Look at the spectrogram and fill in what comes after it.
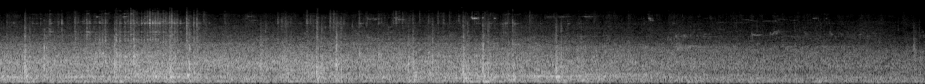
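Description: Miniature railway passenger carriages rolling past on the rails, a steady clatter of wheels on track with scattered clicks, fading over the last few seconds as the end of the train moves away.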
